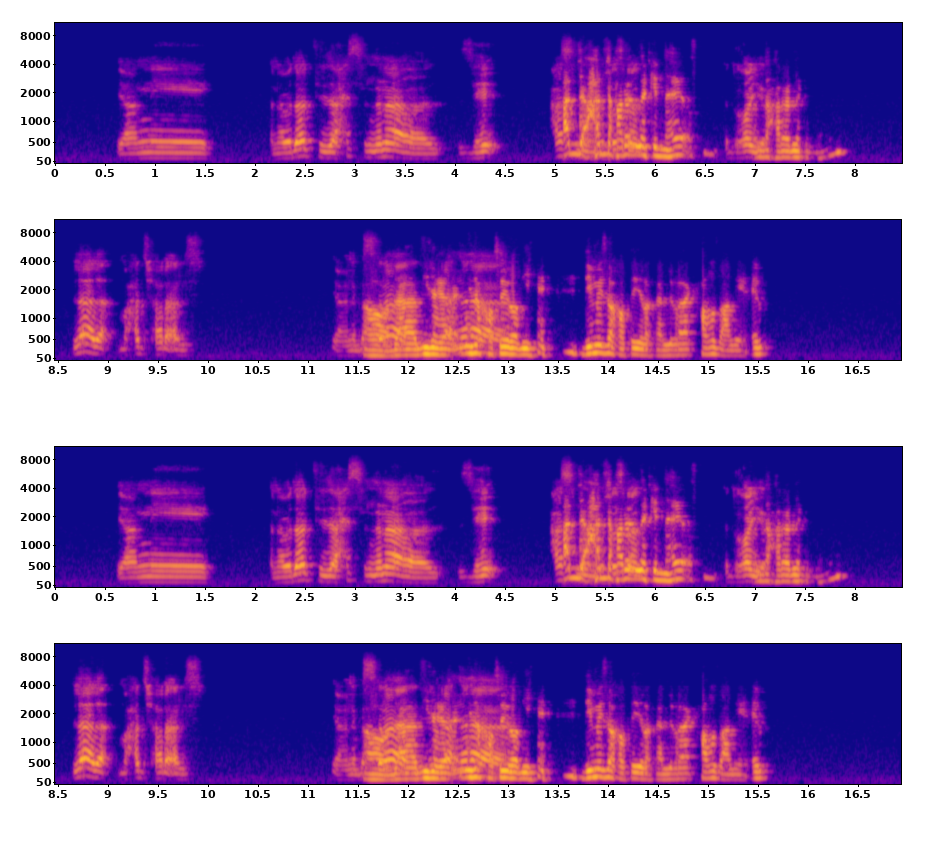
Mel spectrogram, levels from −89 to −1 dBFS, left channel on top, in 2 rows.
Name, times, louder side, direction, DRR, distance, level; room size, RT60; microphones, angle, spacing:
voice 1, 0.6-1.5 2.2-3.8 4.1-4.4 5.0-5.9 6.8-7.1 8.7-9.9 11.3-13.0, right 2 dB, 20° right, 0.9 m, -26 dB
voice 2, 5.1-6.6 7.0-7.9 11.5-15.5, left 1 dB, 15° left, 0.7 m, -20 dB
10.5 x 4.9 x 3.0 m
head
